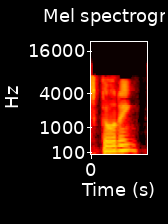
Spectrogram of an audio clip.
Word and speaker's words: Koenig: Yeah, Andrew Koenig or Kenning. And how do you pronounce it? K-O-E-N-I-G. You think it's Koenig? – Yeah, I think it's Koenig.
